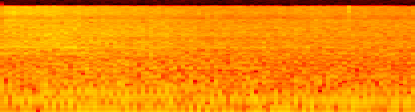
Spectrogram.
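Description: A steady low mechanical hum.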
